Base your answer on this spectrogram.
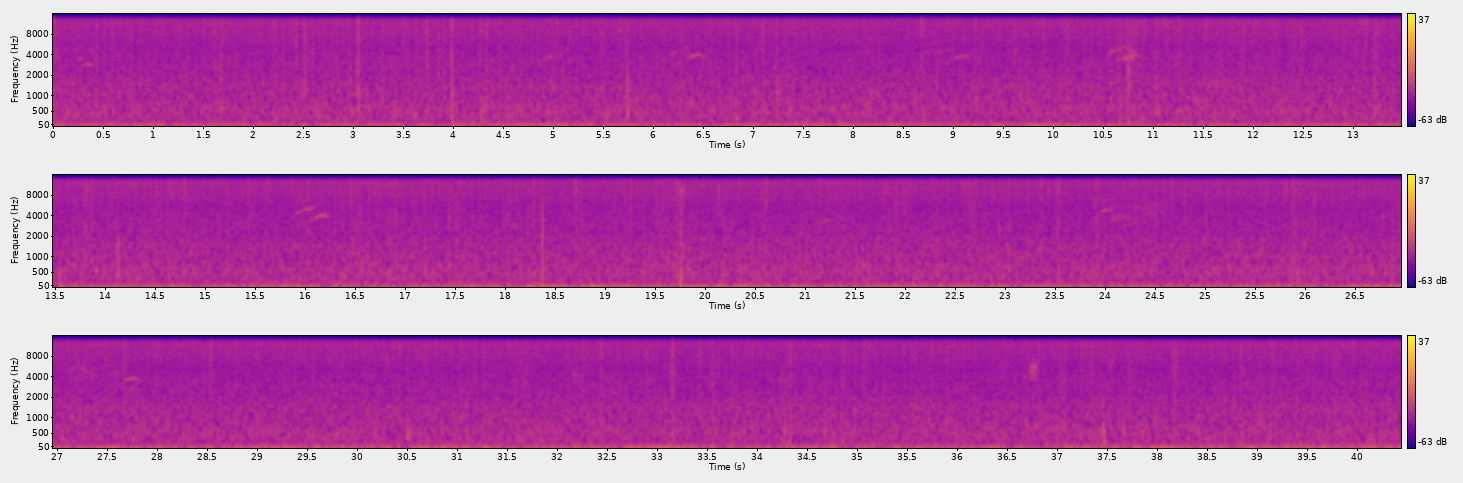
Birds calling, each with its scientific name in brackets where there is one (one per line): Hawaii Amakihi (Chlorodrepanis virens)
